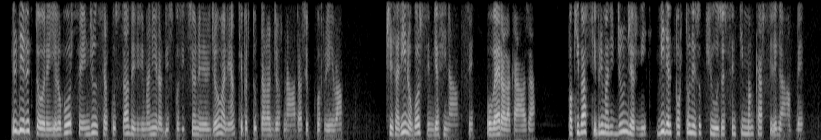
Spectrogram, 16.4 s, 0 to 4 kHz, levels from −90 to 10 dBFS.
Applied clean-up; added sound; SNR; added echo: neural mask model RNNoise.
